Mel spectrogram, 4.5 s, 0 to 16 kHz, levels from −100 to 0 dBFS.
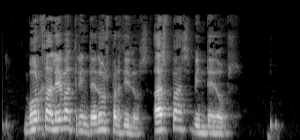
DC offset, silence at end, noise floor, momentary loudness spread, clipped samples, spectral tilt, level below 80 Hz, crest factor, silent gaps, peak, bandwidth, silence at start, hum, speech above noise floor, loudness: under 0.1%; 1.05 s; -51 dBFS; 12 LU; under 0.1%; -5 dB/octave; -68 dBFS; 22 dB; none; -4 dBFS; 11.5 kHz; 0.35 s; none; 28 dB; -24 LUFS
